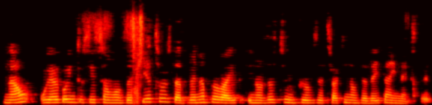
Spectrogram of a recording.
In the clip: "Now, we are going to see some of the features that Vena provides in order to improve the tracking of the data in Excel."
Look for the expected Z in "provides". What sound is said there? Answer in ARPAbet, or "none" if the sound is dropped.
none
